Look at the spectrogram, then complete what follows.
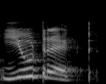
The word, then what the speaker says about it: Utrecht: being worldly give me a Dutch Guy saying you track for God's sake how do you say it I know it's not bad Utrecht that's it that's the one that's the official pronunciation sorry Netherlands gonna have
